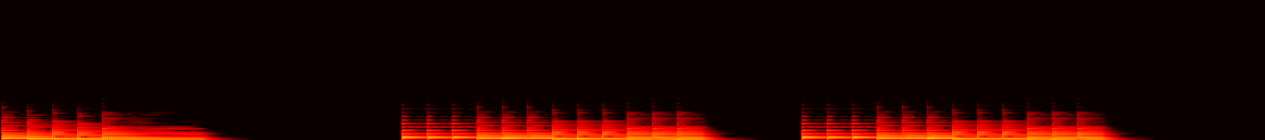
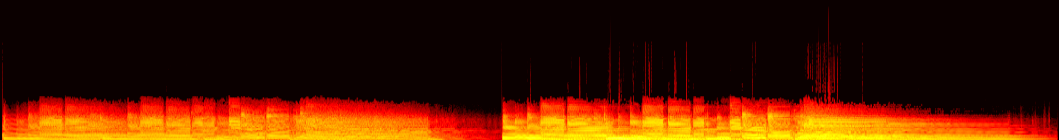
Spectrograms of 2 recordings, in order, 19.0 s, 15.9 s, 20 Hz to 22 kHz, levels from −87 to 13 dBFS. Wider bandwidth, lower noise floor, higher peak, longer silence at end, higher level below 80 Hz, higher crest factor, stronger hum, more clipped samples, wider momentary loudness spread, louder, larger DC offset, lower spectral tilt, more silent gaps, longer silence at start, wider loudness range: second, 5.2 kHz vs 7 kHz; first, under -90 dBFS vs -45 dBFS; second, -18 dBFS vs 0 dBFS; first, 2.2 s vs 0.2 s; second, -64 dBFS vs -32 dBFS; about the same, 14 dB vs 14 dB; neither; neither; second, 8 LU vs 11 LU; second, -30 LUFS vs -12 LUFS; neither; first, -9 dB/octave vs -6.5 dB/octave; first, 4.15-6.02 s, 11.82-12.02 s vs none; about the same, 0 s vs 0.05 s; about the same, 9 LU vs 7 LU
